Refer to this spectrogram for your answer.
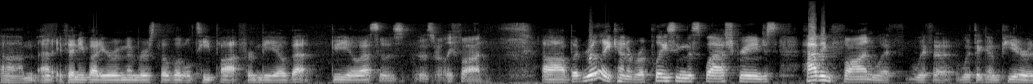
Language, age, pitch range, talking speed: English, 20-39, 105-130 Hz, 190 wpm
